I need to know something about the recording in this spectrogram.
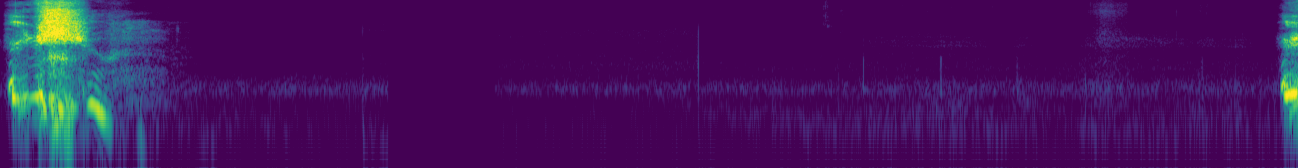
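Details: One loud explosive sneeze followed by near silence, with the start of another burst at the end; part of a short medley of sneezes and nose blows.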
